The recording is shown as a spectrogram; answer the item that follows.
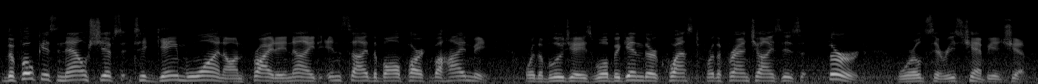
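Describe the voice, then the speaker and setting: A man's voice: on the high side, moderate pace, slight background noise. A man reporting for TV news from outdoors by a ballpark, with an upbeat, punchy scripted delivery.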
